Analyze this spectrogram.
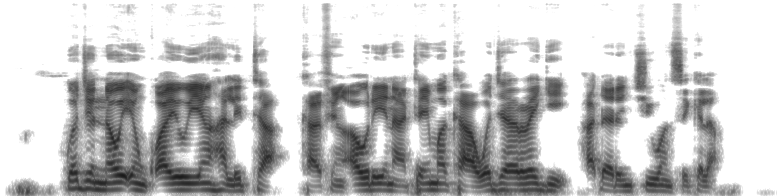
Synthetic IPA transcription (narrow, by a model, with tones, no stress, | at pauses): ɡʷɐ˦d͡ʒɪ˨nːa˦wɐ˦ʔɪ˨ŋkʷʼaː˦joː˦jɪ˦ŋɦa˨lɪ˦tʰːaː˨ | kaː˨ɸɪ˦ŋʔa˦wɽeː˦naː˨tʰa˦jmɐ˦kaː˨wɐ˦d͡ʒɛ˦nɽɐ˦ɡʲeː˨ha˦ɗɐ˨ɾɪ˦nt͡ʃiː˦wɔ˨nsɪ˦kʲɪ˦la̰ː˨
